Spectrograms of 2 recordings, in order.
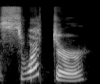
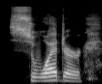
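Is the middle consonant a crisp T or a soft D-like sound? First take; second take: crisp T; soft D. First: The middle consonant is a crisp, clear T. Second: The middle consonant is a soft D-like sound. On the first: The speaker calls it wrong. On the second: The speaker calls it right.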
